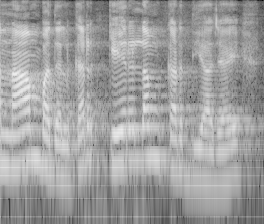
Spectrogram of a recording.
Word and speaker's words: Keralam: उसमें केरला है, जबकि हमारी भाषा में केरला को केरलम बोला जाता है और केरलम शब्द का इंग्लिश प्रोनाउंसिएशन केरला है।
